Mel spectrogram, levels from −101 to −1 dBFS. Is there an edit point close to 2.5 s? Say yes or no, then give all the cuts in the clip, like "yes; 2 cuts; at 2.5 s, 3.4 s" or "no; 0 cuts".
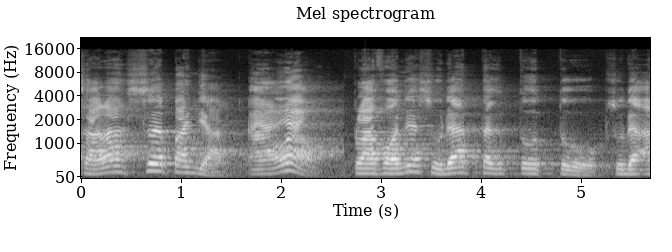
yes; 1 cut; at 2.5 s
